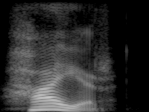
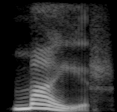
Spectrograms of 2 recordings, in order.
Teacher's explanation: That Armenian R sound, you're going to want to roll it.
